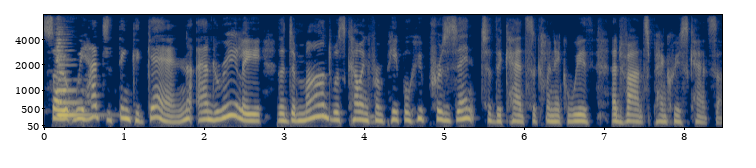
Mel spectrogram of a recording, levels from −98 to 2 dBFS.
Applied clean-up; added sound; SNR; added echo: classical method Wiener filter.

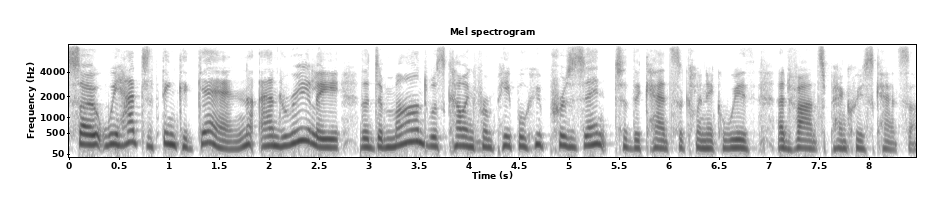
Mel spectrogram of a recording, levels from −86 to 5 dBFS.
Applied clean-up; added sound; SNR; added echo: none; none; none; none.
